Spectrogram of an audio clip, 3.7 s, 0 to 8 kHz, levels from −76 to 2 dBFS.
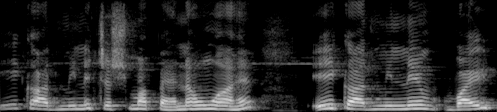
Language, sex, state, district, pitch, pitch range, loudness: Hindi, female, Uttar Pradesh, Gorakhpur, 250 Hz, 235-270 Hz, -18 LUFS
